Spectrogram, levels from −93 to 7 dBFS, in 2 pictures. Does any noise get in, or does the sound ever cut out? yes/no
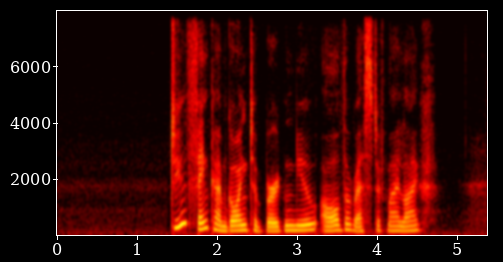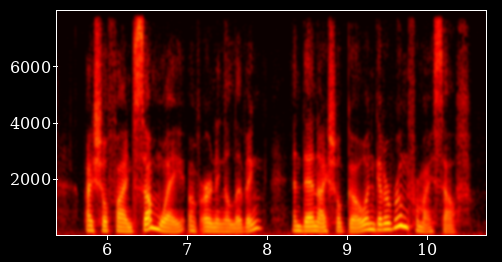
no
